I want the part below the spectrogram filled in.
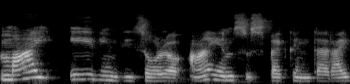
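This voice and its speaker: This is a woman speaking. She has a Romanian accent. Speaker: mental health advocate. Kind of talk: podcast interview.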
